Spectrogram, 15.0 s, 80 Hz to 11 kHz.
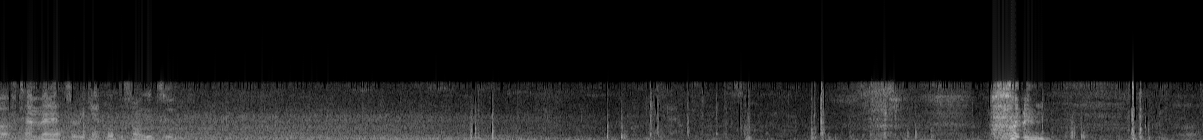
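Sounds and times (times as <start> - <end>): car road noise: 0.0 - 15.0
light clicks and knocks: 7.5 - 12.3, 13.1 - 14.7.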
